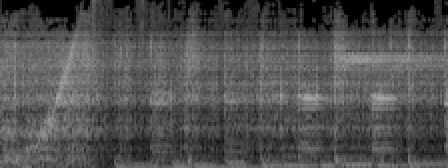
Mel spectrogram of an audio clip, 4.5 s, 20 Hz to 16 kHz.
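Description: Music from Ràdio Berga's FM broadcast on 107.6 MHz, received over tropospheric DX and played through a radio receiver, with a background of static hiss from the weak long-distance signal. A rising sweep runs through the first second.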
